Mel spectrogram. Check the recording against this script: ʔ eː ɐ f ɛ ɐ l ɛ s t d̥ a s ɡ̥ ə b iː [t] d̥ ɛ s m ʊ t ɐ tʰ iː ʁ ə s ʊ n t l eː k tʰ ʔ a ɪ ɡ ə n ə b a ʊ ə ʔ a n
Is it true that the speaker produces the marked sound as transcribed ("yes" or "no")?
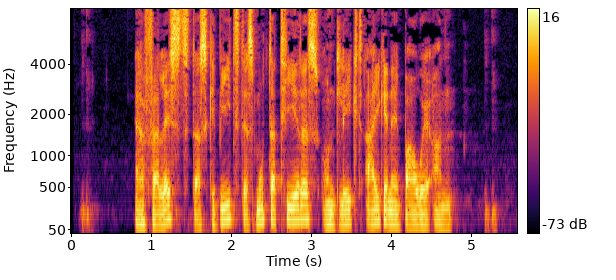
yes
